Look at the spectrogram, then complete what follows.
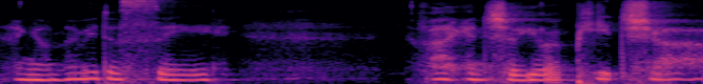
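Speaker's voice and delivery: slightly whispered, soft. Showing a picture while everyone else is in bed, whispering a bit. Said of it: "I'm whispering a bit because everyone else is in bed".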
